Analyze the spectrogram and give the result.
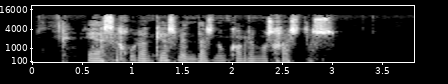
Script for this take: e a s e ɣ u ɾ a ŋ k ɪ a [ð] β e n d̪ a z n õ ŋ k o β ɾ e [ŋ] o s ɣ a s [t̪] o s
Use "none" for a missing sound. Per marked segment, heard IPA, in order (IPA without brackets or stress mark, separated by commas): z, ŋ, t̪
